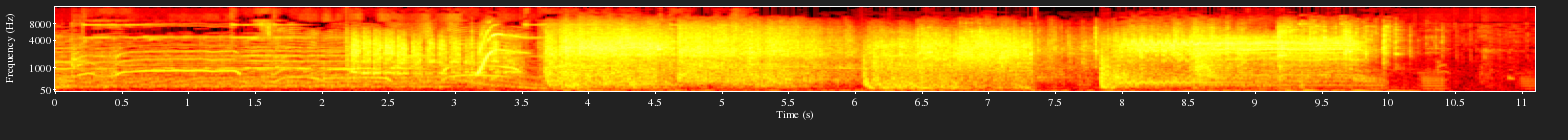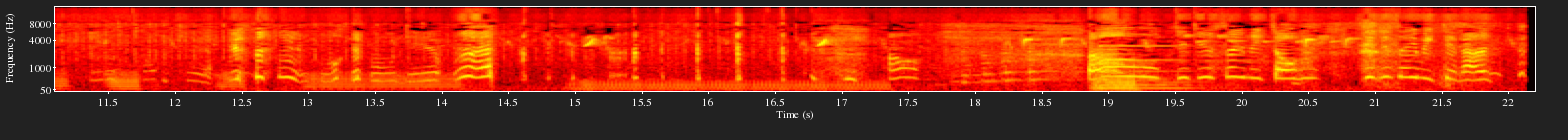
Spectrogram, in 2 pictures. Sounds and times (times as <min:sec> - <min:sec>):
Music: 0:00.0 - 0:03.7, 0:10.2 - 0:14.2, 0:18.0 - 0:19.7
Speech: 0:13.1 - 0:14.4, 0:18.9 - 0:22.0.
